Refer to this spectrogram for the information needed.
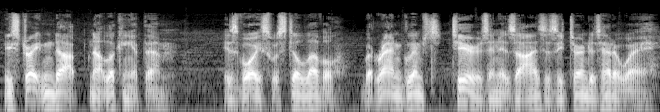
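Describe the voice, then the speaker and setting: A man narrating a fantasy novel as an audiobook in a measured, dramatic way. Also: a bass voice, lively intonation, vocal fry, a bit bright. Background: faint music.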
